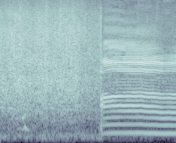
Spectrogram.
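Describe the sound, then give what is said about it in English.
A dense wash of audience clapping fills about a second, moderately loud and steady, then cuts off as a sustained voiced tone takes over. “tell your people to stop clapping for us.”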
